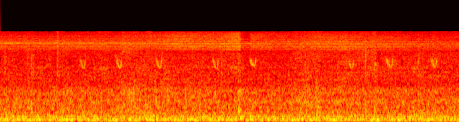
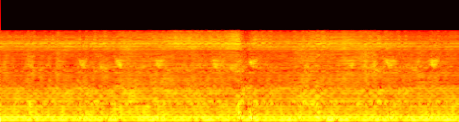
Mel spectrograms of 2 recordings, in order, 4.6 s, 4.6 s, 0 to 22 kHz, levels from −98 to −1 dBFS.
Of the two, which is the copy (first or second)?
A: second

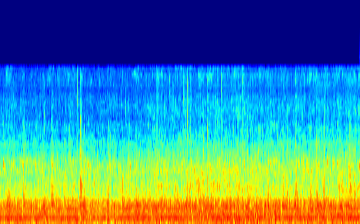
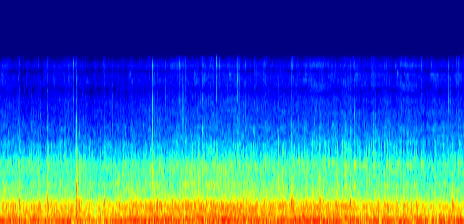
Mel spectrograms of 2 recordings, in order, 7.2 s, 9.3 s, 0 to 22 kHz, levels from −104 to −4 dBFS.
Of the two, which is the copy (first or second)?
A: first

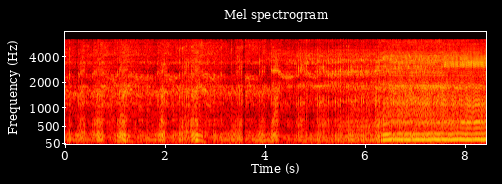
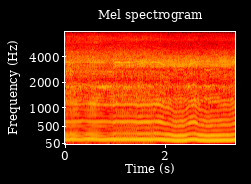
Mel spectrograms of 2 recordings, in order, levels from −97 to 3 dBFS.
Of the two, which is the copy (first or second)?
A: first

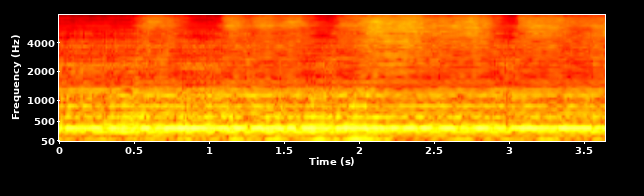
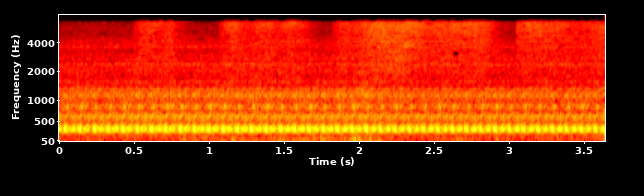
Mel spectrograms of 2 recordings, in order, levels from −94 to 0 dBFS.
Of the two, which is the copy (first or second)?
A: first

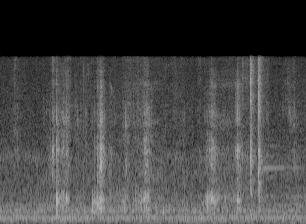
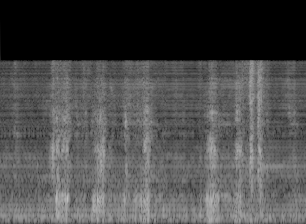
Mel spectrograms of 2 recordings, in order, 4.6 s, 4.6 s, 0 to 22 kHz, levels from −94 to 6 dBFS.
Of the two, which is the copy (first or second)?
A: second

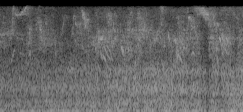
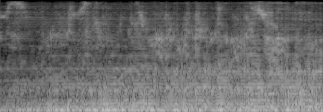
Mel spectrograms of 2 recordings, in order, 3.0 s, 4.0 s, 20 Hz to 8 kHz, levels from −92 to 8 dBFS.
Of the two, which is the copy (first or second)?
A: second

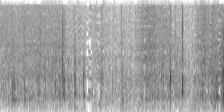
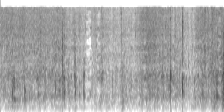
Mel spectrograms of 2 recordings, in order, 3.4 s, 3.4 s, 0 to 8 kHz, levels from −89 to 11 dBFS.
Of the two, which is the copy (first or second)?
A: second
